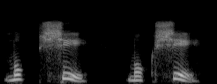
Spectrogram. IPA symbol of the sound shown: 목시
